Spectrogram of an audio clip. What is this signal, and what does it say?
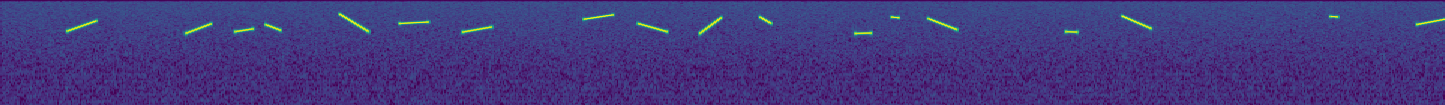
Bird-like chirps. There is no code.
